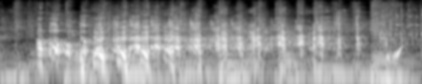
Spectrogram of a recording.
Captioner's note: both laughing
